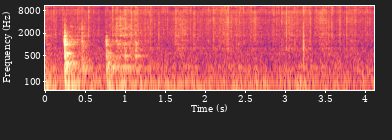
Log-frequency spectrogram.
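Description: Vegan Boca plant-based crumbles fry quietly in oil in a pan, a soft low sizzle broken by a few sharp scraping stirs and crinkly bursts.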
